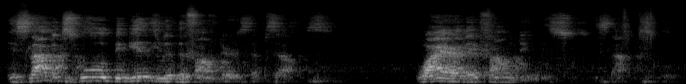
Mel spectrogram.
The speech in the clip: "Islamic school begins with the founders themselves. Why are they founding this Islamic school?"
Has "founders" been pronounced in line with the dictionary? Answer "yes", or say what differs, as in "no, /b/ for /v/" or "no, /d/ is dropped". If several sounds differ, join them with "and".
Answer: yes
